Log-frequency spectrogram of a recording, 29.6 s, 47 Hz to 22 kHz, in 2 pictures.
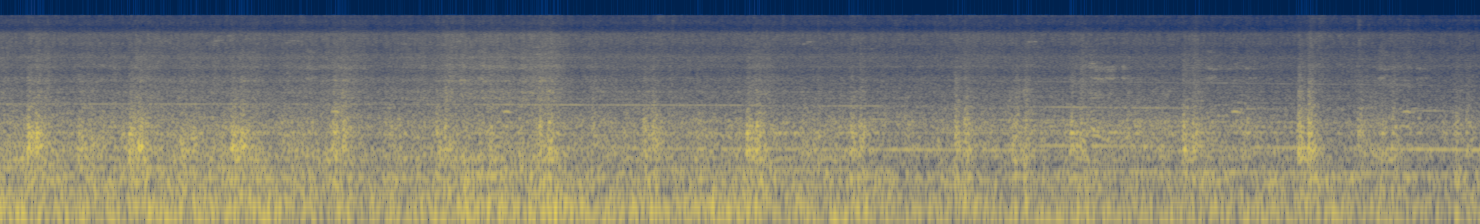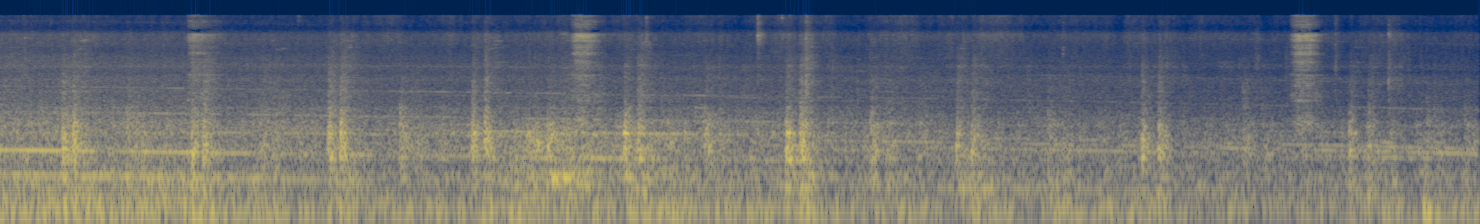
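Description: Meitetsu 6000 series electric train running, heard from inside the cab: a steady rumble of wheels on rail with irregular clacks over rail joints. A drawn-out motor tone sinks slowly in pitch over the second half and the noise grows quieter, as the train slows on its approach to Mikawa-Kashima station.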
